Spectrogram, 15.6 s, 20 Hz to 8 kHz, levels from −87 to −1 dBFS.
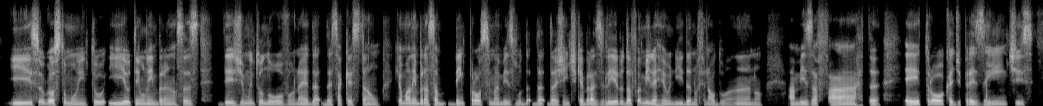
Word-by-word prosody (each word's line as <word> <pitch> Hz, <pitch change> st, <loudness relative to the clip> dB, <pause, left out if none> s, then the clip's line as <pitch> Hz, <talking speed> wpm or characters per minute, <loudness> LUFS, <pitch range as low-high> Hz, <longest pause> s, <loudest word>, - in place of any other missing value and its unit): Isso, 100 Hz, -1 st, +4 dB
eu -, -, 0 dB
gosto 120 Hz, +1 st, +6 dB
muito, 90 Hz, -2 st, -3 dB
e 95 Hz, 0 st, +1 dB
eu 95 Hz, -1 st, +4 dB
tenho 100 Hz, +1 st, -2 dB
lembranças 90 Hz, -1 st, 0 dB, 0.3 s
desde 130 Hz, +3 st, +2 dB
muito 115 Hz, -1 st, -2 dB
novo, 85 Hz, -3 st, -3 dB
né, 90 Hz, +2 st, -1 dB
da -, -, -2 dB
dessa -, -, -2 dB
questão, 80 Hz, -2 st, -1 dB, 0.2 s
que -, -, -2 dB
é -, -, +2 dB
uma 125 Hz, -, +1 dB
lembrança 110 Hz, -2 st, +2 dB, 0.2 s
bem 105 Hz, +7 st, -1 dB
próxima 90 Hz, -4 st, +1 dB
mesmo 85 Hz, +1 st, -3 dB
da -, -, -6 dB
da -, -, -3 dB
da 90 Hz, +2 st, -1 dB
gente 85 Hz, +1 st, 0 dB
que -, -, +1 dB
é -, -, +3 dB
brasileiro, 90 Hz, +4 st, +1 dB
da 120 Hz, -, +3 dB
família 105 Hz, -7 st, +1 dB
reunida 90 Hz, -3 st, -3 dB
no 85 Hz, -, -8 dB
final 80 Hz, 0 st, -5 dB
do 80 Hz, 0 st, -12 dB
ano, 80 Hz, 0 st, -7 dB, 0.4 s
a 80 Hz, -, -1 dB
mesa 80 Hz, +1 st, 0 dB
farta, 85 Hz, +2 st, +1 dB, 0.4 s
eh, 85 Hz, 0 st, +6 dB
troca 95 Hz, 0 st, +3 dB
de -, -, -5 dB
presentes 85 Hz, +2 st, 0 dB
90 Hz, 165 wpm, -26 LUFS, 85-100 Hz, 0.4 s, gosto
